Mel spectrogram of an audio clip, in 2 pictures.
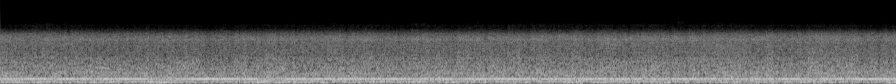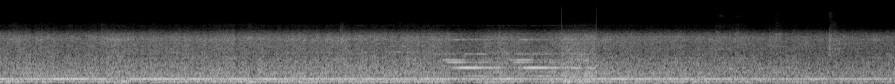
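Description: Indian Railways passenger coaches rolling steadily past along the platform, a continuous rumble of wheels on rail with a steady low hum beneath. About fourteen seconds in, a short two-part tone sounds briefly over it.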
